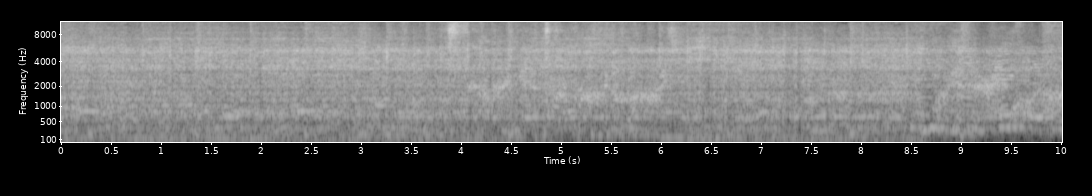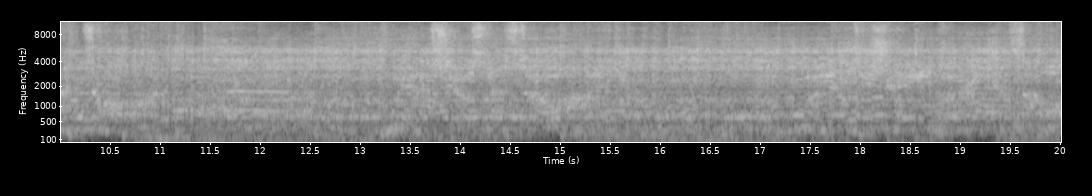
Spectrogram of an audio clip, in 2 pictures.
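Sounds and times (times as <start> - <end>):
bass: 0.0 - 20.0
distorted electric guitars: 0.0 - 20.0
drums playing loudly: 0.0 - 20.0
harsh yelled vocals: 0.0 - 20.0.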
